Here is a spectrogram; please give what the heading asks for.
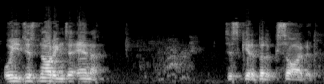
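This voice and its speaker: A man with a New Zealand accent and a big booming voice, calling bids in rapid rhythmic patter with quips as a live property auctioneer in a room of bidders. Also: rough recording.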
